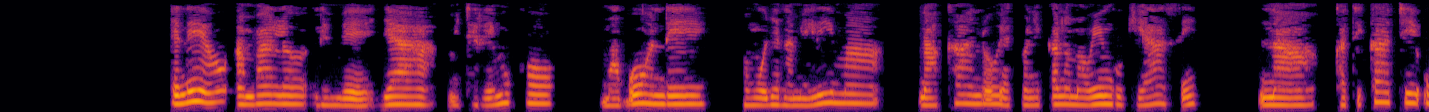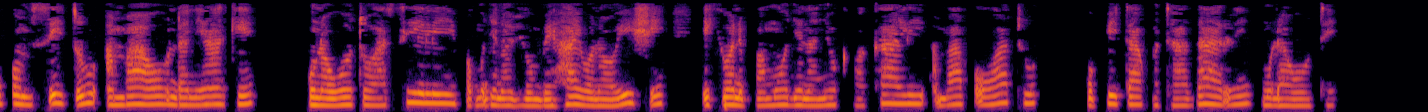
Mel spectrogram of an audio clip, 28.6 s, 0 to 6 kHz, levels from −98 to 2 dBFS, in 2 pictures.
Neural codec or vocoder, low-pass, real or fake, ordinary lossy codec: none; 5.4 kHz; real; MP3, 32 kbps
